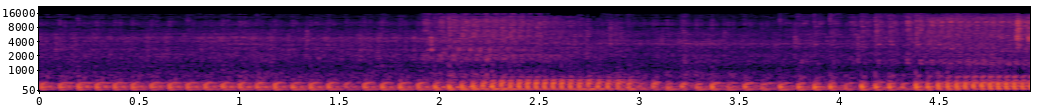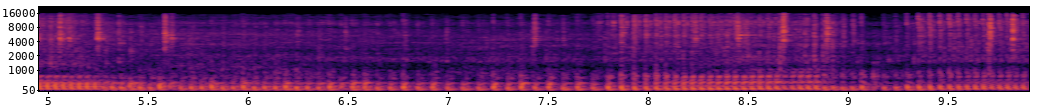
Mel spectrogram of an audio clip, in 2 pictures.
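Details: Homemade pit bike trike on a test ride, smoking heavily: small single buzzing with a loose slapping clatter that follows throttle; drive chain too long, with no chain guide, slapping; half link planned to take up slack.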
